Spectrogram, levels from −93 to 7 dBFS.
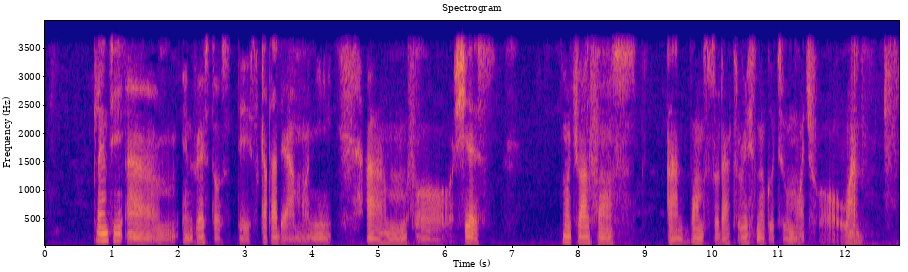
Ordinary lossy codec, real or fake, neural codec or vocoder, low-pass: none; fake; codec, 16 kHz in and 24 kHz out, 2.2 kbps, FireRedTTS-2 codec; 3.6 kHz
